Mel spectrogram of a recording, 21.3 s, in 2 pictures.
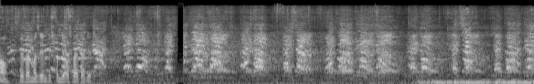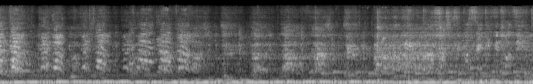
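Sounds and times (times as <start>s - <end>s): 
speech: 0.0s - 2.2s
protest crowd chanting and shouting: 0.0s - 21.3s
scattered claps: 4.4s - 9.6s.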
